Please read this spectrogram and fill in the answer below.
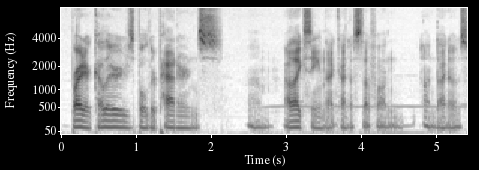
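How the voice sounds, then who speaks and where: Against noticeable background noise, a man speaks fairly slowly in a fairly low voice with fairly even intonation. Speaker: 3D artist for a game. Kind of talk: live stream tutorial chat. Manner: halting, many fillers.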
